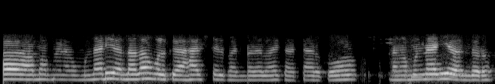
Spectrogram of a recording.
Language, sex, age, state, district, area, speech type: Tamil, female, 18-30, Tamil Nadu, Madurai, urban, conversation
